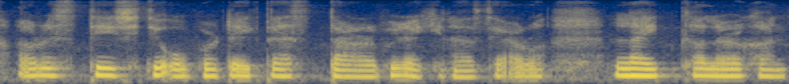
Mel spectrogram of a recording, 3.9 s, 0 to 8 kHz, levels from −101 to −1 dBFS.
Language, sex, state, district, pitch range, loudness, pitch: Nagamese, female, Nagaland, Dimapur, 195-210 Hz, -16 LUFS, 200 Hz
